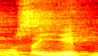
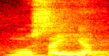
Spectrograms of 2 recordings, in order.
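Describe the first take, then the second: First: The last syllable has the vowel i. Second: The last syllable has the vowel a. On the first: "Bisa dibaca Musayyib" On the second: "bisa dibaca Musayyab. Dua-duanya benar"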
